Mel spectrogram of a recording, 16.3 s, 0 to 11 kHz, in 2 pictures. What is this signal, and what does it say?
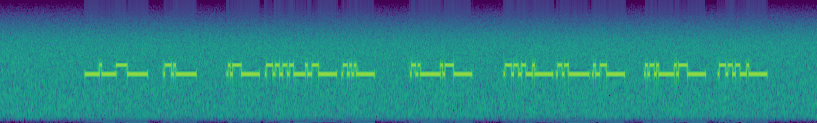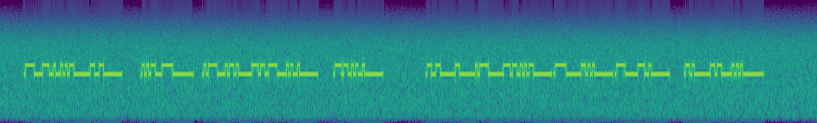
TTY/TDD text telephone tones (45.45 baud Baudot), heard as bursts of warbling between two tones, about 400 Hz shift, 1600 Hz centre. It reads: THE LARGE CLADE CONSISTED OF FIVE STRONGLY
